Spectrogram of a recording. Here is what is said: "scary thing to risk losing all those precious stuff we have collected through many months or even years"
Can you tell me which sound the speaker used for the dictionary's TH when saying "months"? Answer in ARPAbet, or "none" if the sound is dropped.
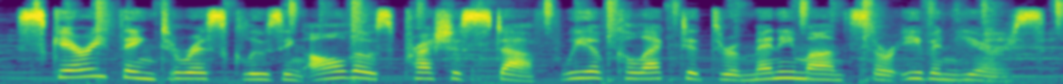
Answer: TH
